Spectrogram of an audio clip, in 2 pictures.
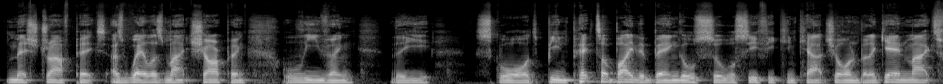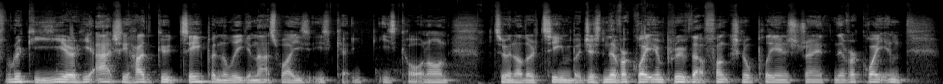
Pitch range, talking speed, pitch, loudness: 95-110 Hz, 195 wpm, 100 Hz, -19 LUFS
